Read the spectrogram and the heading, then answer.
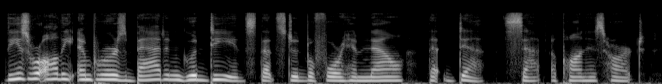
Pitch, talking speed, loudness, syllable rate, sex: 190 Hz, 180 wpm, -19 LUFS, 4.6 syllables/s, female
